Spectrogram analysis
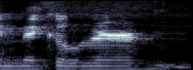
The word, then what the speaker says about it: Mikkeller: I mean, I say Mikkeller, but realistically, it's I always get this question like when I was bartending.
